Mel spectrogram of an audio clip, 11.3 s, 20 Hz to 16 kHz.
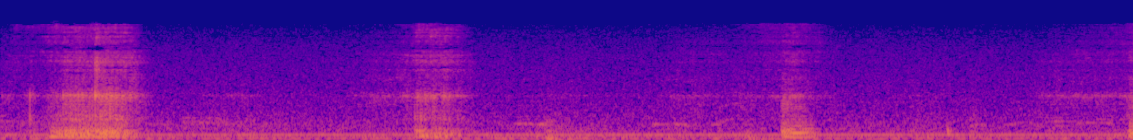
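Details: Exhausted 22-year-old asleep: three loud, rough snores on inhalation, roughly 16 a minute, over a steady low room hum; ordinary sleep snoring.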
